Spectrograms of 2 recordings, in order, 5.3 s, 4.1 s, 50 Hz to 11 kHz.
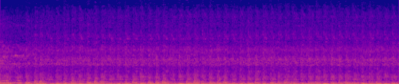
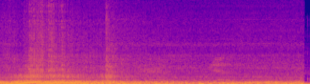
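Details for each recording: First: Barn-find 1993 Camaro Z28 on its first crank in 10 years with a fresh battery: smooth, even cranking with even compression, and oil pressure rises, but it never fires. Fuel or OptiSpark ignition is suspected. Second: 1993 Camaro Z28 barn find V8, first start in over 10 years: a quick blip, then a smooth, steady idle with no misses or knocks, good oil pressure and no dash warning lights besides the seat belt.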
